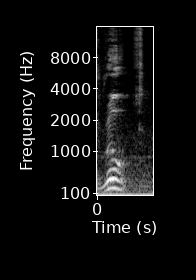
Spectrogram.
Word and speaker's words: Route: pronounce my last name which is root spelled like rout so every time somebody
